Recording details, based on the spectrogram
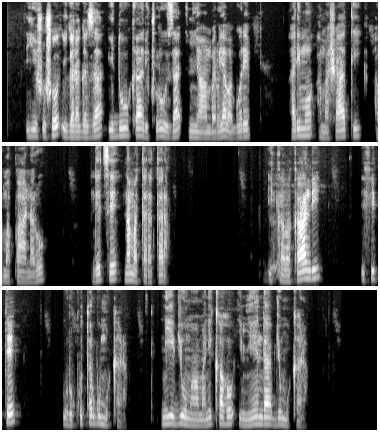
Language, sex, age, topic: Kinyarwanda, male, 18-24, finance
